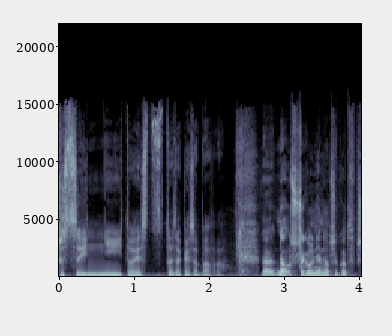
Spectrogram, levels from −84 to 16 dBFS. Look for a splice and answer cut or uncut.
uncut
